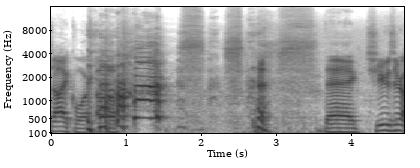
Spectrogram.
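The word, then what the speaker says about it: ichor: can fill it with magical eer that's pronounced iore oh dang choose your ey core wisely uh health and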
